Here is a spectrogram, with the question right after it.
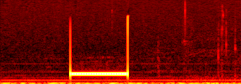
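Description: A telephone tone sounds once as a single steady beep of about half a second, loud and clean over a low background hum, as a call is placed to Naomi Zeichner.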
